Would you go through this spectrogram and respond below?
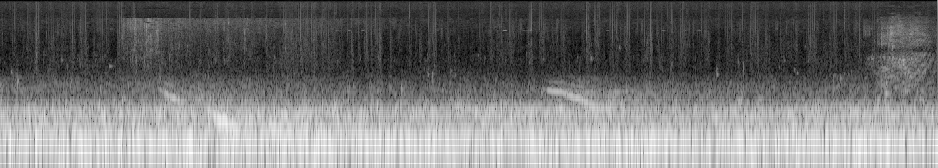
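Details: Whale calls in an underwater ambience, heard as a few downward-gliding moaning tones, one short and one longer, rising out of a steady, deep, rushing rumble of water that fills the whole recording.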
